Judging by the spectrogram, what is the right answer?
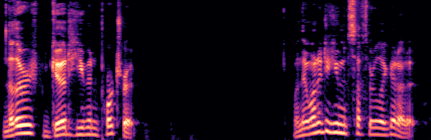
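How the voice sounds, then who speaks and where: A man's voice: a little high, very animated, fast talker, dark tone, no room sound, studio quality. A man giving casual, off-the-cuff commentary as a stream host, rambling and musing aloud. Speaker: host of a live art review stream.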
